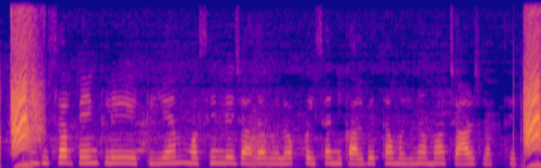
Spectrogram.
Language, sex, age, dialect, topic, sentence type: Chhattisgarhi, female, 18-24, Central, banking, statement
